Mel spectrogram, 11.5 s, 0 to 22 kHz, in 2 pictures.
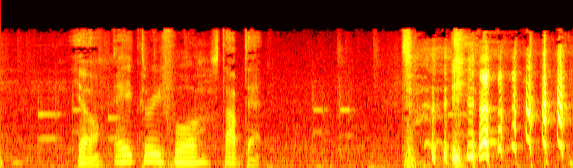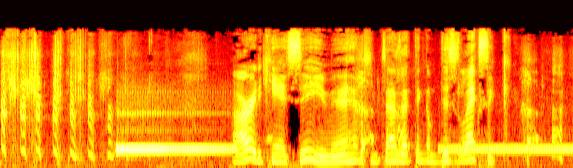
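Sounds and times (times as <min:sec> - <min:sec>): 
speech: 0:00.8 - 0:02.7, 0:04.0 - 0:05.2, 0:08.1 - 0:11.1
laughter: 0:04.0 - 0:06.9, 0:09.2 - 0:10.0, 0:10.8 - 0:11.4
phone dialing beeps: 0:06.9 - 0:08.1, 0:10.1 - 0:11.4.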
